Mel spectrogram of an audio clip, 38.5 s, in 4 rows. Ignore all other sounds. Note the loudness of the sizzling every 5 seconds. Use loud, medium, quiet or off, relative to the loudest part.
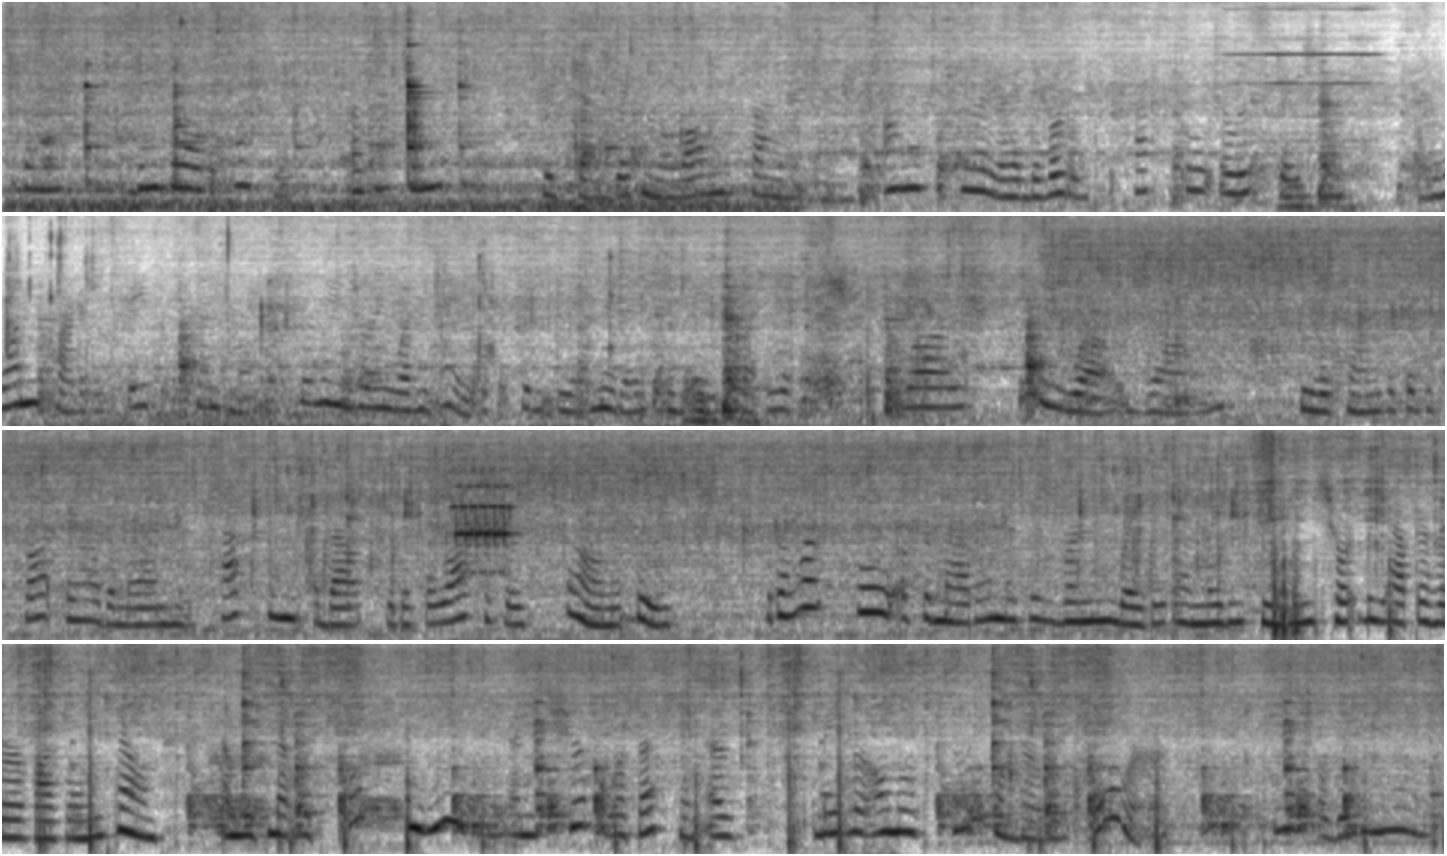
loud, medium, medium, loud, loud, loud, loud, loud.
